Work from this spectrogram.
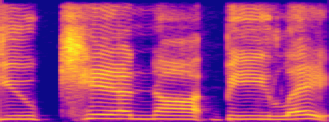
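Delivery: imitated yelling. Retelling what he said in the car: imitating him yelling. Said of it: "'cause he was yelling".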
